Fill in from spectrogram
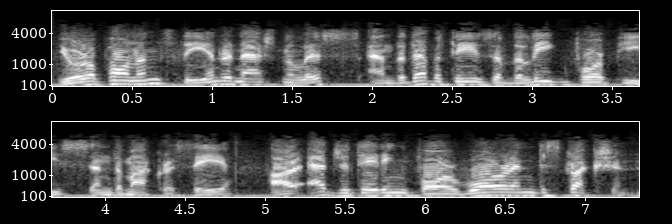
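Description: A man's voice: medium pitch, brisk, hardly any pauses. Male 1930s radio announcer, earnest formal appeal, muffled old broadcast with faint hum. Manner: earnest, urging appeal to listeners. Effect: old radio broadcast sound.

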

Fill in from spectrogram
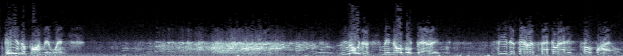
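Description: An actor playing an excitable young American man putting on lordly, pompous royal airs in an old radio comedy. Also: very high-pitched, moderate pace. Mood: lordly, grandiose. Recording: muffled, noisy old radio broadcast.

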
